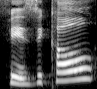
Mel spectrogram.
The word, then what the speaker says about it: physical: It's physical, atenção à pronúncia, tá? Physical, a gente tem P-H-Y-S-I-C-A-L, mas a pronúncia, ó, physical, como se fosse F-I mesmo, tá?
